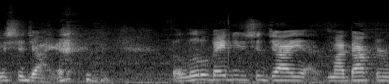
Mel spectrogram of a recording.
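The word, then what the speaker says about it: Shajiyah: her full name is shijaya s-h-a-j-i-y-a-h in Arabic it's pronounced Shazia but we're American so her name is shijaya so little baby my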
